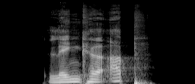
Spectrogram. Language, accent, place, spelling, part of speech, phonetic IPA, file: German, Germany, Berlin, lenke ab, verb, [ˌlɛŋkə ˈap], De-lenke ab.ogg
- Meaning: inflection of ablenken: 1. first-person singular present 2. first/third-person singular subjunctive I 3. singular imperative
